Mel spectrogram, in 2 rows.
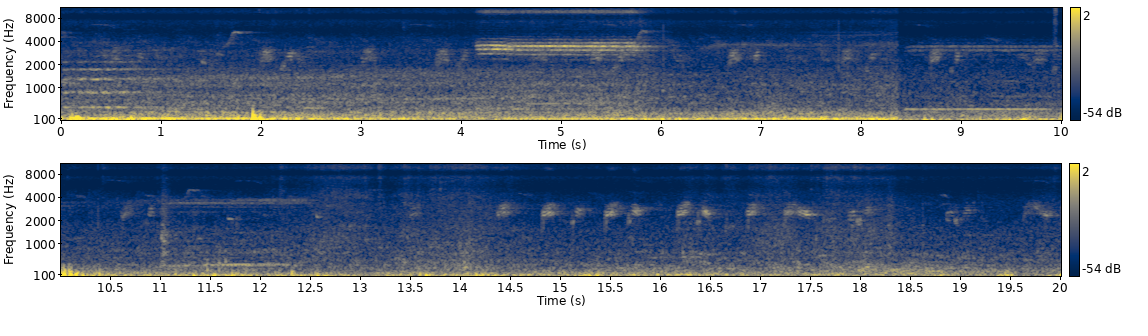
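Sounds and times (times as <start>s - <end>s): small birds chirping: 1.4s - 12.8s.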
